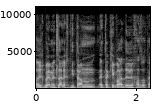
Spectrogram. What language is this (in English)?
Hebrew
